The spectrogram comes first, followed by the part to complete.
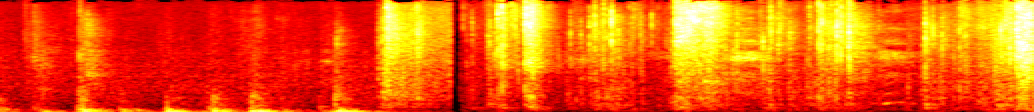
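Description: A few low thumps, then Christmas wrapping paper on a gift box crinkling and tearing in repeated bursts as a child's hands rip at it.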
